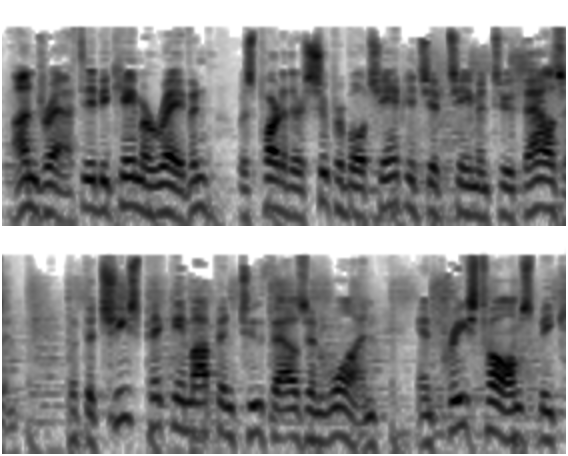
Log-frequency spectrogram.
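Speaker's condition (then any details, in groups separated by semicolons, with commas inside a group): No condition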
